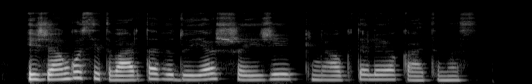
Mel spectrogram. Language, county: Lithuanian, Klaipėda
